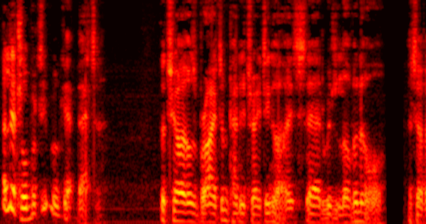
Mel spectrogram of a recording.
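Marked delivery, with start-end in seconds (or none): 0.1-1.6 put-on high-pitched child voice; sick little girl. A narrator's reading. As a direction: reassure father in a small high voice.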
